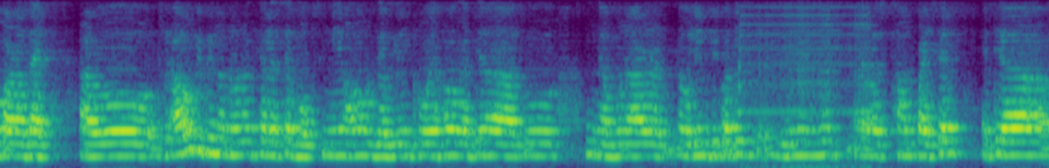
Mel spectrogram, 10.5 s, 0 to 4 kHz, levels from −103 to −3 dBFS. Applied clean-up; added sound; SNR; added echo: neural separator model SepFormer DNS4.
